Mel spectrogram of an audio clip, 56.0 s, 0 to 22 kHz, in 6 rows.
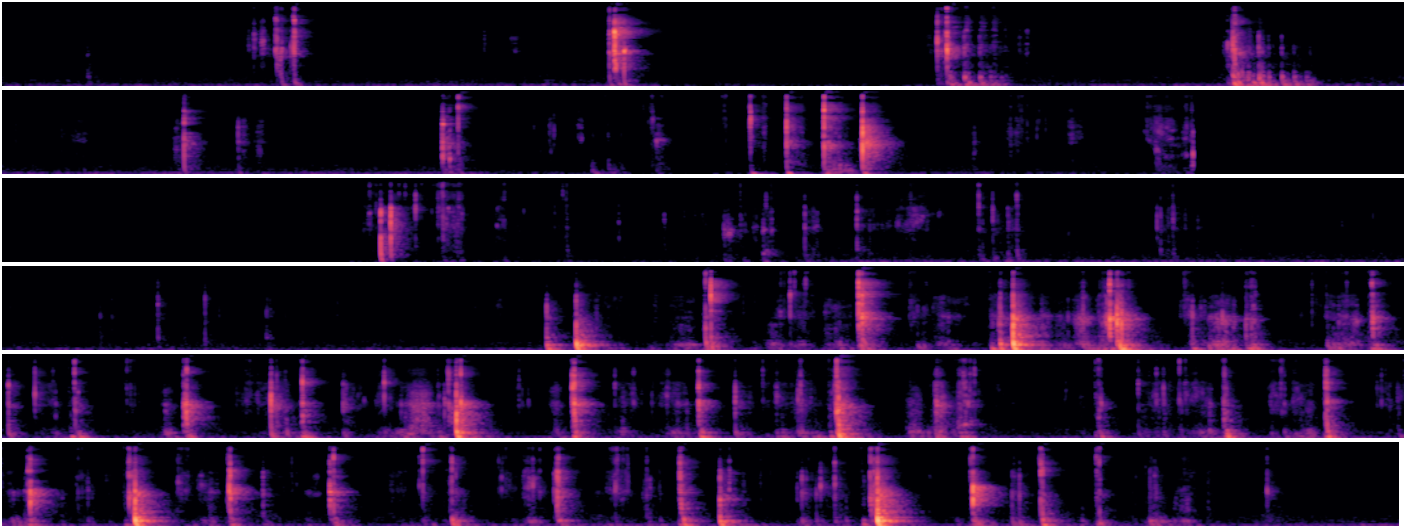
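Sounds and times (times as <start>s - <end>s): sticky slime clicks and pops: 4.0s - 4.4s.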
